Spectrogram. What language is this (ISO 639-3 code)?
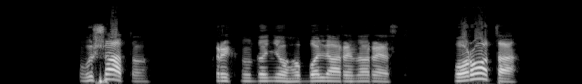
ukr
